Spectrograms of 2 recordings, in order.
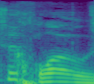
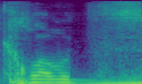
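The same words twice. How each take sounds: First: The word is said without a 'th' sound. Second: The word is said with a 'th' sound. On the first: The speaker calls it right. "You're not supposed to say the T H in clothes" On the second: The speaker calls it wrong. "You don't say clothes"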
